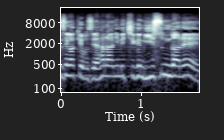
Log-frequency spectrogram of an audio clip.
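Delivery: ordinary talk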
